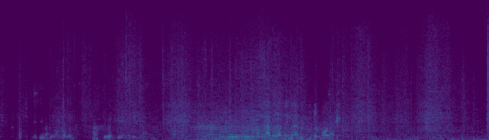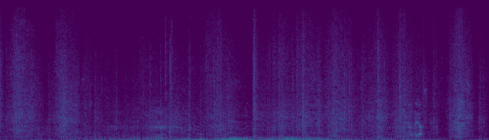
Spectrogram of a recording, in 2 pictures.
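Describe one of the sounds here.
Rakes scrape and rustle through dry palm fronds and leaves.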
